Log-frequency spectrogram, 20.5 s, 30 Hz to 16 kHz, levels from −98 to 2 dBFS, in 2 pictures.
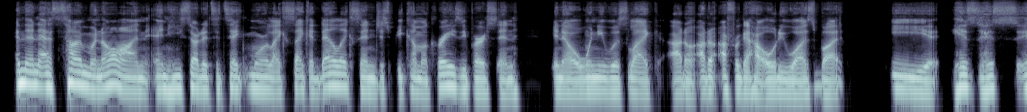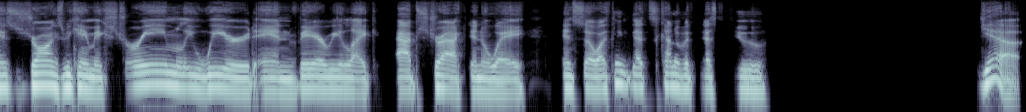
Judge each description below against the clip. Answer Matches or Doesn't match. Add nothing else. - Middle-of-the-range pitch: Doesn't match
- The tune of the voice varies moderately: Matches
